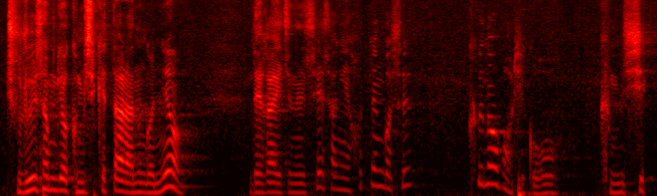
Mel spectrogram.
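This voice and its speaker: Lively high-voiced Korean pastor preaching. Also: male voice, moderate pace. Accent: Chungcheong Korean, drawn-out speech. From Chungcheong region, Korea. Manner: lively and conversational, asks the congregation questions. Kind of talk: youth service sermon.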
